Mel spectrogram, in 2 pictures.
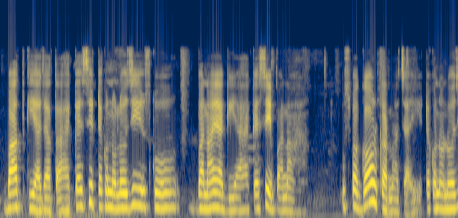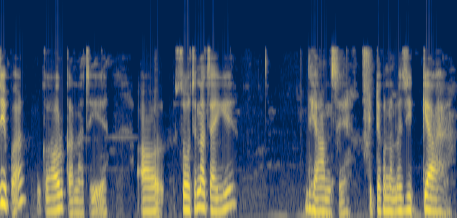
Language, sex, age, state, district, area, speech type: Urdu, female, 30-45, Bihar, Khagaria, rural, spontaneous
